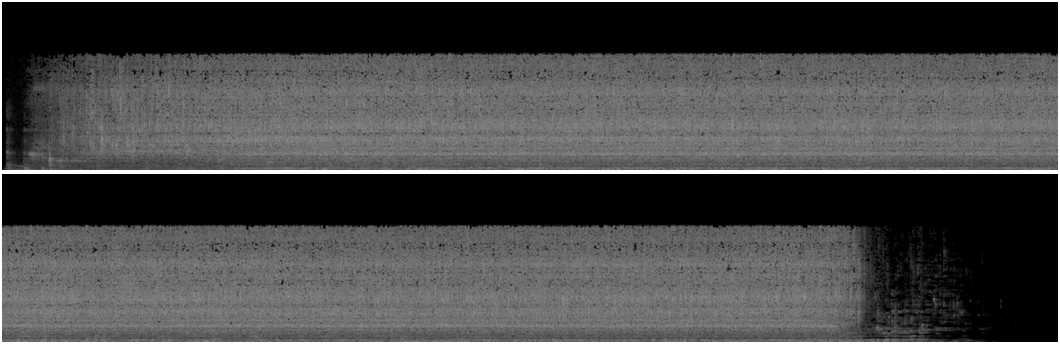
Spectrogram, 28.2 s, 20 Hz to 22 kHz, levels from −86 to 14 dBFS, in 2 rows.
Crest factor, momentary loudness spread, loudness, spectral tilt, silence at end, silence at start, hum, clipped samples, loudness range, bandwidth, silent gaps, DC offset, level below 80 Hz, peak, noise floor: 18 dB; 3 LU; -21 LUFS; 1 dB/octave; 1.8 s; 0.05 s; none; under 0.1%; 3 LU; 15.5 kHz; none; under 0.1%; -54 dBFS; -8 dBFS; -75 dBFS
